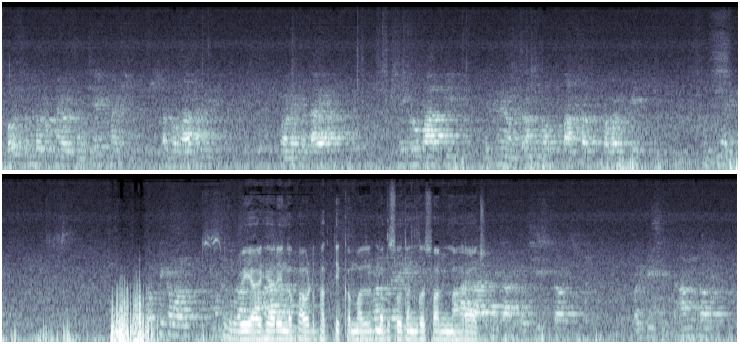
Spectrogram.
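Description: An elderly man speaks calmly into a microphone, heard through a loudspeaker.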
